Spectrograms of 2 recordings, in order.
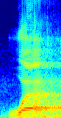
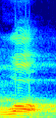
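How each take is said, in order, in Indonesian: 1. Bunyi w itu ringan, bibir direntangkan. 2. Bunyi w itu berat, bibir dibulatkan. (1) "senyumkan, tarik kedua sisi bibirnya"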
